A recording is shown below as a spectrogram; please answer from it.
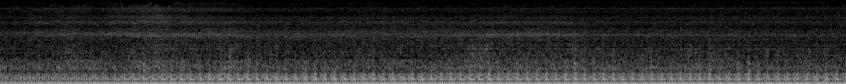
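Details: Toyota MR2 JDM classic being restored, after fuel pump relay and pump testing: even, steady idle with a regular low beat and no knocks, misses or hunting; engine settles and holds speed smoothly.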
